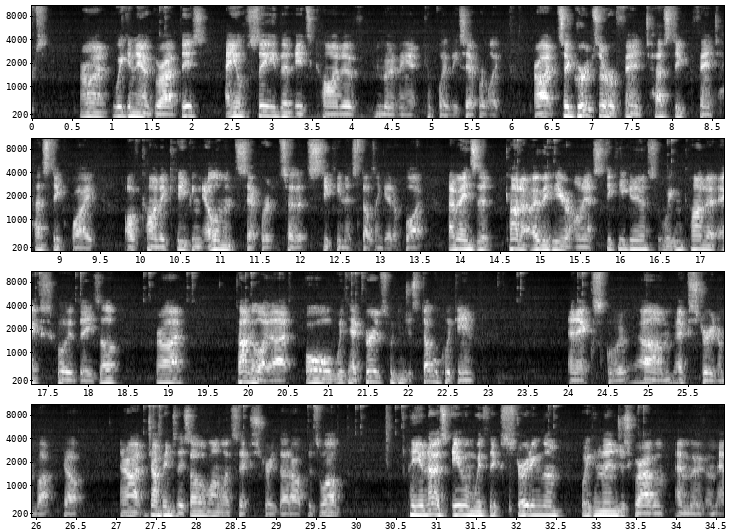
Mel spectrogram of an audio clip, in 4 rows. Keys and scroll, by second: 1.1 m, 13.4 space, 16.2 p, 20.4 space, 23.3 p, 24.9 space, 28.4 p, 29.9 space, 33.5 m.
